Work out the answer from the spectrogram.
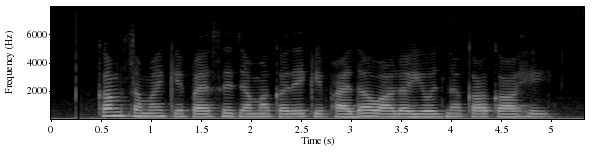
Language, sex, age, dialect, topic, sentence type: Chhattisgarhi, female, 25-30, Eastern, banking, question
